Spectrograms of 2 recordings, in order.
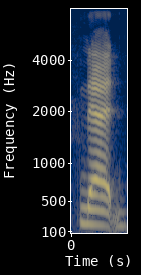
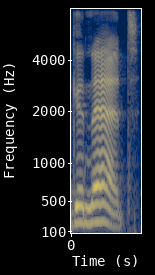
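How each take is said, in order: First: The word begins with an N sound. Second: The word begins with a hard G sound. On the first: The speaker calls it right. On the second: The speaker calls it wrong.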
